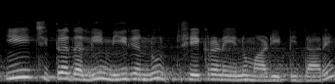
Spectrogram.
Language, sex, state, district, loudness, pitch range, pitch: Kannada, female, Karnataka, Mysore, -23 LUFS, 210-275 Hz, 235 Hz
